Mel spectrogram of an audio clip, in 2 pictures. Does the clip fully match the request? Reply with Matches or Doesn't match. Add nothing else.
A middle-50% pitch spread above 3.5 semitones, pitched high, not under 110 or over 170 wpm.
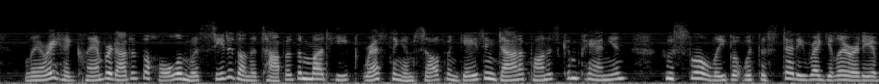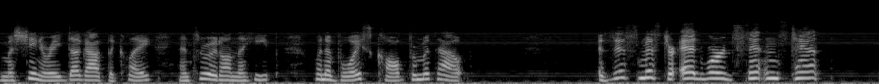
Doesn't match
